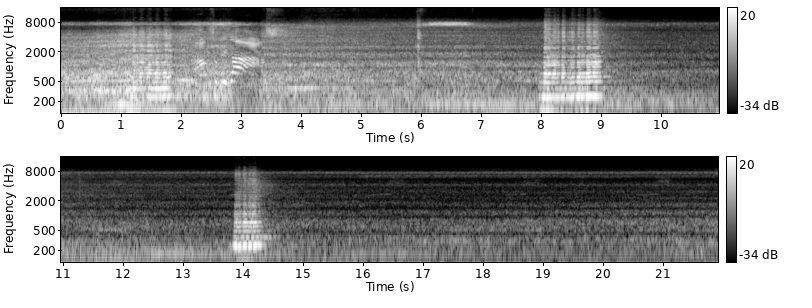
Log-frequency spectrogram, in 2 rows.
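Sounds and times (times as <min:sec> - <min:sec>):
diesel truck engine pulling hard: 0:00.0 - 0:21.9
vehicle horn toots: 0:01.1 - 0:02.8, 0:08.0 - 0:09.2, 0:13.8 - 0:14.7.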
